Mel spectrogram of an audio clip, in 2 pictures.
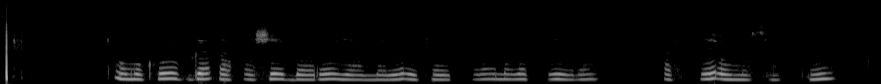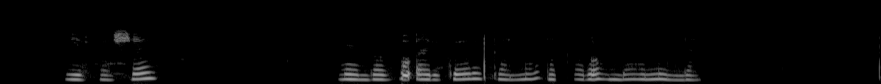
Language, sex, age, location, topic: Kinyarwanda, female, 25-35, Musanze, government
